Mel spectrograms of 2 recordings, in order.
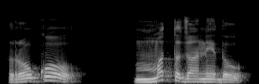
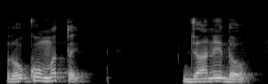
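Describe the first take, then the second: First: रोको alone, a beat, then मत जाने दो; pause after रोको. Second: रोको मत together, then a clear break before जाने दो; pause after मत. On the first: Teacher shows punctuation changing the meaning, pausing after रोको. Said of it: "ये दो वाक्य हैं, इसका अर्थ सिर्फ और सिर्फ विराम चिन्हों से बदला है". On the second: Teacher shows the comma flipping the meaning, pausing after मत. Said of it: "अल्प विराम की वजह से अर्थ बदल गया". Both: Shown as a demonstration.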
